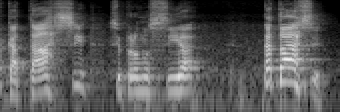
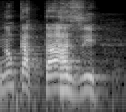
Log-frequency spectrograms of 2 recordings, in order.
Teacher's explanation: ele está entre uma consoante e uma vogal, então não se aplica a regra do som de S como Z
